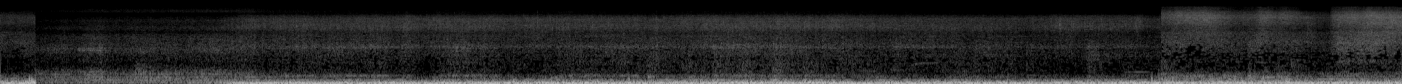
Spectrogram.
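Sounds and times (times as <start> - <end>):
low rumble: 0.0 - 0.4, 2.0 - 14.0
water spraying and splashing: 10.2 - 14.0.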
